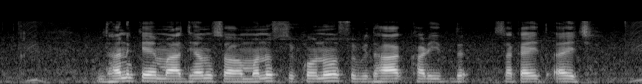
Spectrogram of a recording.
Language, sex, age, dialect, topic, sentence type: Maithili, male, 25-30, Southern/Standard, banking, statement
